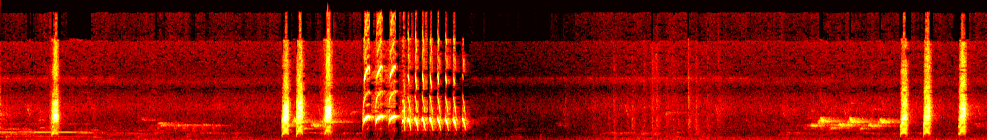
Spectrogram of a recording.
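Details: Sooty-headed bulbul singing: scattered sharp chirps, then a fast run of bright repeated notes, followed by a warbled phrase and more sharp chirps over a low background hum.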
